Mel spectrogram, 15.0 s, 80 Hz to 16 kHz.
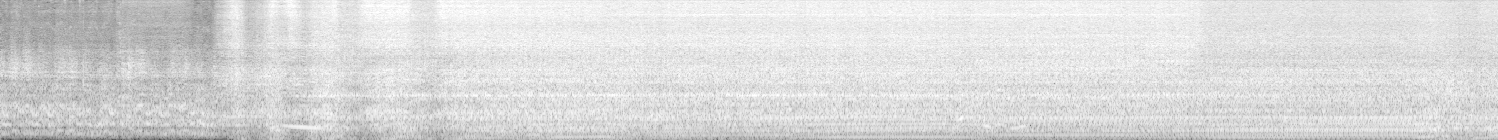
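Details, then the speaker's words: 1960s Bristol 408 with Chrysler 5.2 V8, barn find after long storage, fuel pump hand-fed: brief crank, then catches and settles into an even, steady idle with no misses; dynamo seen sparking; engine running healthily. "that's sounds all right that's so good right"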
